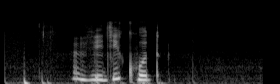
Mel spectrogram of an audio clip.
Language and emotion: Russian, neutral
